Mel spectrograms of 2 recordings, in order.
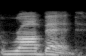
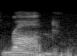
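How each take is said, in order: First: The word is said in two syllables. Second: The word is said in one syllable. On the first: The speaker calls it wrong. "not robbed" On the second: The speaker calls it right. "It is a one syllable word"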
